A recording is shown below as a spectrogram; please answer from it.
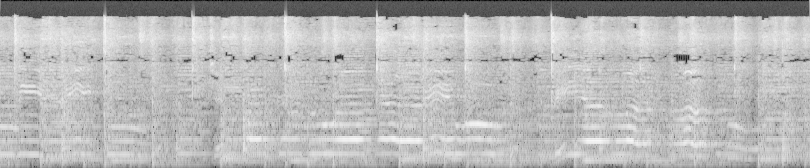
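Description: A man singing a dangdut song in long, wavering held notes over instrumental accompaniment with drums.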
